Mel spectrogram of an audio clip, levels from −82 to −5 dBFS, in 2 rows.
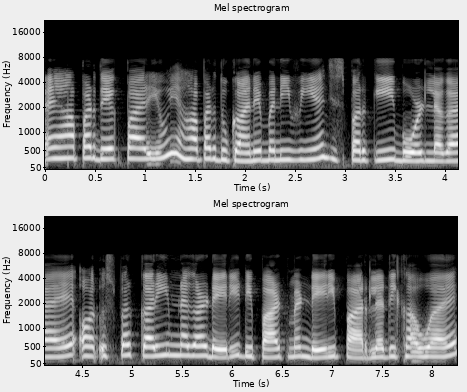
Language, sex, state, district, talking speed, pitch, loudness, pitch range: Hindi, female, Chhattisgarh, Korba, 210 wpm, 250 Hz, -15 LUFS, 230-275 Hz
